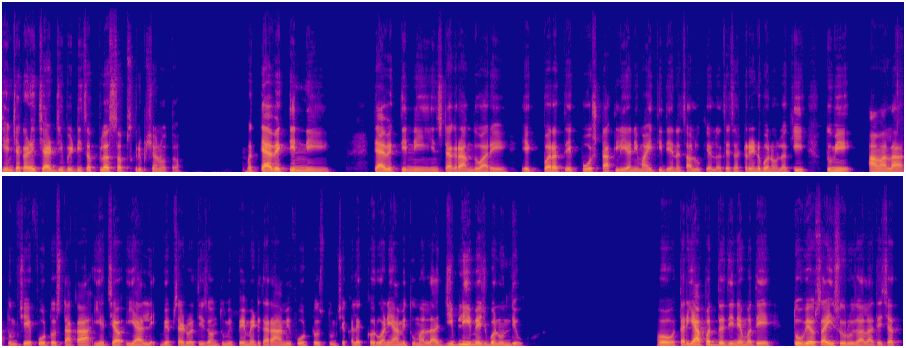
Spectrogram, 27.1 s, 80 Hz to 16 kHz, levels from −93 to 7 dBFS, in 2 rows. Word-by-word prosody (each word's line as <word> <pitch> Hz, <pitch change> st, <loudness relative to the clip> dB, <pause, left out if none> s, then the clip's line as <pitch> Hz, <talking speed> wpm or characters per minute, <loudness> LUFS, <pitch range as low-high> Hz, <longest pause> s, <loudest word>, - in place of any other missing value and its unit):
ज्यांच्याकडे 120 Hz, +4 st, +3 dB
ChatGPTच 120 Hz, +2 st, +1 dB, 0.2 s
plus 135 Hz, -1 st, +4 dB
subscription 100 Hz, -3 st, -5 dB
होतं. 90 Hz, 0 st, -10 dB, 1.0 s
मग 115 Hz, -, -2 dB
त्या 135 Hz, +1 st, +11 dB
व्यक्तींनी 135 Hz, -5 st, +4 dB, 0.9 s
त्या 130 Hz, +1 st, +8 dB
व्यक्तींनी 125 Hz, -3 st, -1 dB, 0.2 s
Instagramद्वारे 110 Hz, -3 st, 0 dB, 0.5 s
एक 110 Hz, 0 st, -9 dB
परत 125 Hz, +1 st, +3 dB
एक 115 Hz, 0 st, -3 dB
पोस्ट 115 Hz, +1 st, -2 dB
टाकली 110 Hz, +1 st, -1 dB
आणि 110 Hz, 0 st, -2 dB
माहिती 105 Hz, 0 st, -3 dB
देणं 105 Hz, 0 st, -4 dB
चालू 100 Hz, -1 st, -5 dB
केलं. 95 Hz, 0 st, -5 dB
त्याचा 105 Hz, +1 st, -5 dB
ट्रेंड 115 Hz, +1 st, +2 dB
बनवलं 100 Hz, -3 st, -3 dB
की 115 Hz, 0 st, -1 dB, 0.4 s
तुम्ही 130 Hz, +1 st, +3 dB, 0.5 s
आम्हाला 115 Hz, +1 st, +3 dB
तुमचे 110 Hz, +1 st, -3 dB
फोटोज 110 Hz, 0 st, -2 dB
टाका, 105 Hz, +3 st, +2 dB, 0.2 s
ह्याच्या 110 Hz, +1 st, 0 dB, 0.2 s
या 110 Hz, -1 st, +1 dB, 0.3 s
वेबसाईटवरती 105 Hz, -1 st, -4 dB
जाऊन 100 Hz, -1 st, -5 dB
तुम्ही 100 Hz, -1 st, -7 dB
पेमेंट 110 Hz, +3 st, -1 dB
करा, 115 Hz, +1 st, +1 dB
आम्ही 110 Hz, -1 st, -4 dB
फोटोज 100 Hz, +1 st, -5 dB
तुमचे 105 Hz, -1 st, -10 dB
कलेक्ट 115 Hz, +1 st, -4 dB
करू 110 Hz, +1 st, -1 dB
आणि 115 Hz, -1 st, -1 dB
आम्ही 115 Hz, 0 st, -4 dB
तुम्हाला 110 Hz, +3 st, -3 dB
जिबली 125 Hz, +3 st, +2 dB
इमेज 125 Hz, -1 st, +2 dB
बनवून 110 Hz, -2 st, -1 dB
देऊ. 90 Hz, -3 st, -3 dB, 2.1 s
हो, 115 Hz, -5 st, +4 dB
तर 110 Hz, +1 st, +2 dB
या 130 Hz, +3 st, +8 dB
पद्धतीने 125 Hz, -1 st, +2 dB
मग 125 Hz, 0 st, -2 dB
ते 125 Hz, -1 st, +2 dB, 0.5 s
तो 130 Hz, -, +5 dB
व्यवसायही 125 Hz, 0 st, +5 dB
सुरू 115 Hz, -2 st, -2 dB
झाला. 100 Hz, -2 st, -2 dB
त्याच्यात 110 Hz, +4 st, -3 dB
115 Hz, 135 wpm, -24 LUFS, 105-120 Hz, 2.1 s, त्या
